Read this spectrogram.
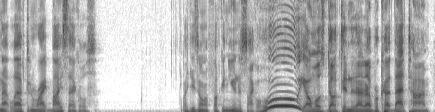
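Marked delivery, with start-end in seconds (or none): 3.9-4.5 short high shouted whoo; excited whoop. Real, not acted. Commentator whoops at a close call. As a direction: yelp with excitement at the exchange. Near uppercut exchange.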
